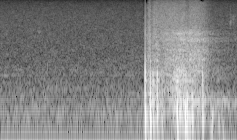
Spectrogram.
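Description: Quiet room hum in a pause of speech, then about a second and a half in a brief burst of bumps and crackle close to the microphone: handling noise on the pulpit microphone.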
